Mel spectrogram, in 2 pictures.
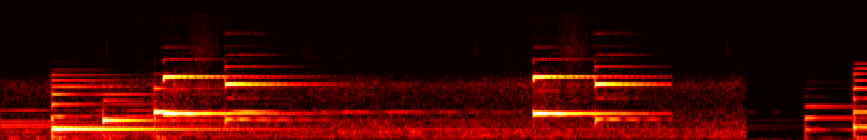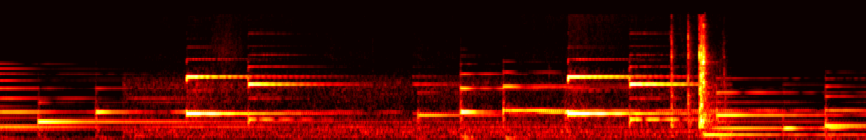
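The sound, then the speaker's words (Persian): A doorbell intercom plays a bright, melodic chime tune of many ringing notes, clear, pausing briefly before repeating the melody. No one speaks. “توی خیالم این بار وقتی آیفون رو بر می دارم یه آشنا داره شعر می خونه.”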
